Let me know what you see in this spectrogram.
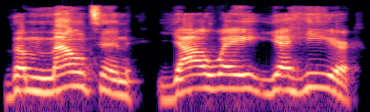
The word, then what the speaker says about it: Yireh: We say Yireh, but it's Yahir.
